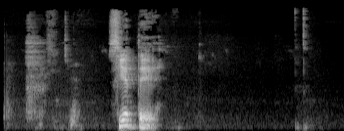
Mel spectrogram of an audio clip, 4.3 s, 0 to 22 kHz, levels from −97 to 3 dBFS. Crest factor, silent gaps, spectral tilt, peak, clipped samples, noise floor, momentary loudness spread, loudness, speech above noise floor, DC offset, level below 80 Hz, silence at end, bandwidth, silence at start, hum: 24 dB; none; -3.5 dB/octave; 0 dBFS; under 0.1%; -74 dBFS; 26 LU; -17 LUFS; 56 dB; under 0.1%; -60 dBFS; 2.3 s; 16.5 kHz; 0.35 s; none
